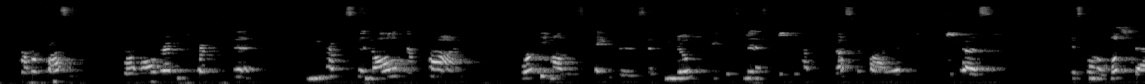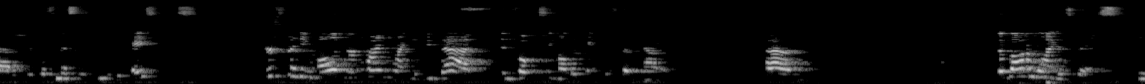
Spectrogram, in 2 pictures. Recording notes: Rally by over 100 Harris County Precinct Chairs. Poor Audio Quality.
